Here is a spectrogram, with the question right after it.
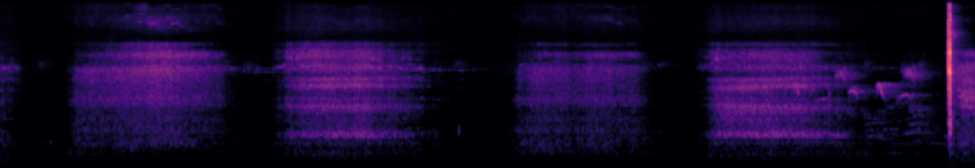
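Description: Slow, deep yoga breaths during practice, four long airy inhale-exhale cycles, each several seconds long, with clear pauses between them, close and fairly quiet.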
